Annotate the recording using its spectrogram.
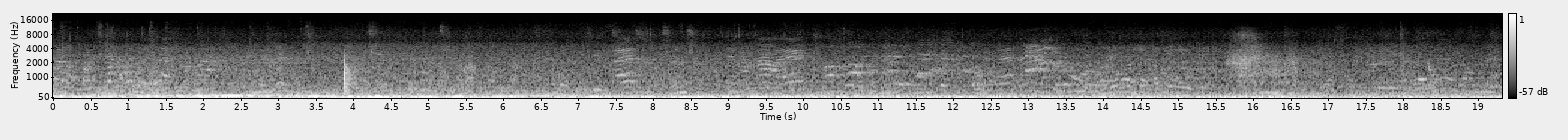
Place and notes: Children playing at Turó Parc in Barcelona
